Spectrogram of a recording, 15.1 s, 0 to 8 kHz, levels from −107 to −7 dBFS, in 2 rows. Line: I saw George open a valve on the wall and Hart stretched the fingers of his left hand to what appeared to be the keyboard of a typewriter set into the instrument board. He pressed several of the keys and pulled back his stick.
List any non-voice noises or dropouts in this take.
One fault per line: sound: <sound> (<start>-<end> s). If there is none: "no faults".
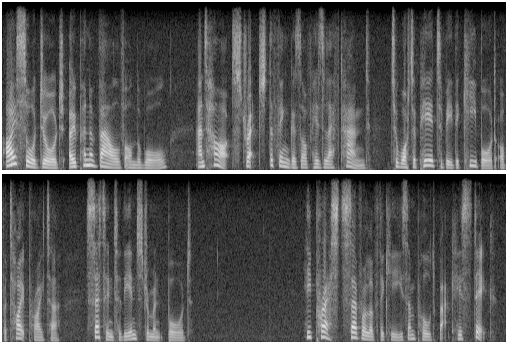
no faults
